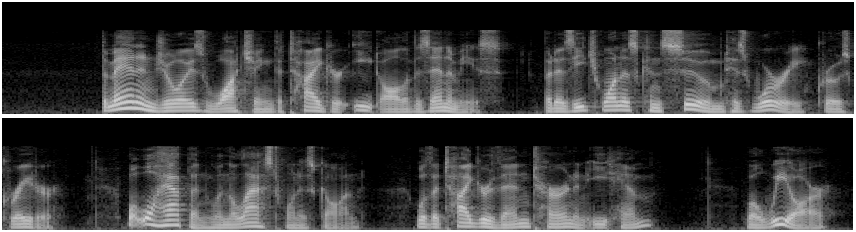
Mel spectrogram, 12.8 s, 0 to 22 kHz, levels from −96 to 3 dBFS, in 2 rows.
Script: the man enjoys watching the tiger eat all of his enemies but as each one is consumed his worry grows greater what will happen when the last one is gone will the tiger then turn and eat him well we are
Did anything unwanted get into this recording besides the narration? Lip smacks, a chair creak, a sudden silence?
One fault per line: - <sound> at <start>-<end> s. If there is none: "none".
none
